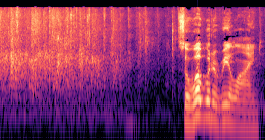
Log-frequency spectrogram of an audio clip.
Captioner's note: applause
